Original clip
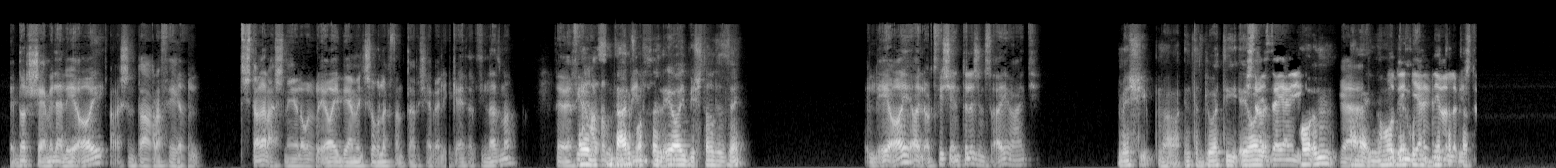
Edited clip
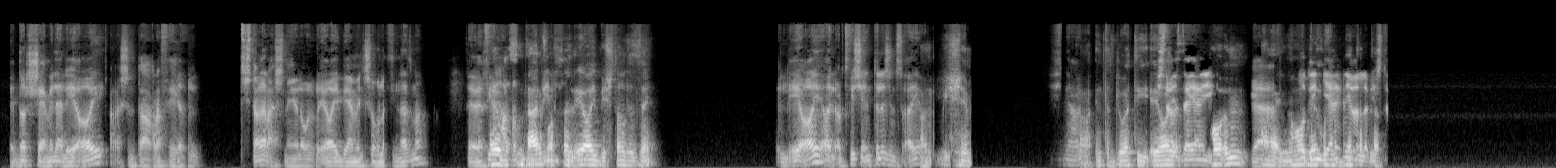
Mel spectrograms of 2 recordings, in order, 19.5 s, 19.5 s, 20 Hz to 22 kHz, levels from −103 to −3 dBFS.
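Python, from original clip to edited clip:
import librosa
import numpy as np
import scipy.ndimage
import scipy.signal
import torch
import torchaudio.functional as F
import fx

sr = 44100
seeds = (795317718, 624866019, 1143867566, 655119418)

y = fx.edit(x, sr, fx.cut(start_s=4.79, length_s=1.11),
    fx.reverse_span(start_s=12.61, length_s=2.0), tone=tone)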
